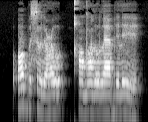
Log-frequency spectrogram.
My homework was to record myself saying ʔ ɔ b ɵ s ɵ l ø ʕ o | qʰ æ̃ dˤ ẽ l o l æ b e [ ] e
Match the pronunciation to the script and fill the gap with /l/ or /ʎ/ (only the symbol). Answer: l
